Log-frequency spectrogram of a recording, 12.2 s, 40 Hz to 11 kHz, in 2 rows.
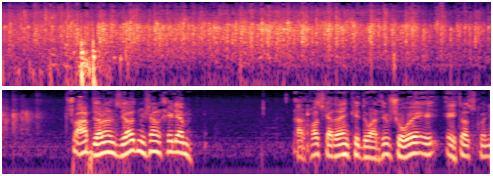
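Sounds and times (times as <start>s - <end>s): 
audience applause: 0.0s - 6.7s
speech: 7.0s - 8.6s, 9.8s - 12.2s.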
